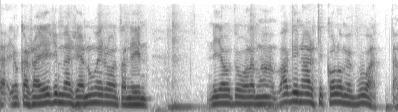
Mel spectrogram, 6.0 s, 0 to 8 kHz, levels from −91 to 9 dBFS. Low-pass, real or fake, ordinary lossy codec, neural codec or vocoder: 7.2 kHz; real; AAC, 48 kbps; none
